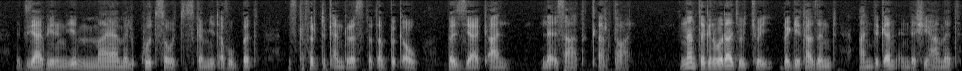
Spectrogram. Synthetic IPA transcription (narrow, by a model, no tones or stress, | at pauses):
ʔɨɡzjaβhe̞ɾɨnjɛmmːajaməlkʰut̪səwo̞t͡ʃːɨskʰəmːit̪ʼəfubːət̪ | ʔɨskʰəfɨɾd̪kʼənd̪ɨɾəst̪ʰət̪ʼəbːɨkʼəw | b̥əzjakʼa̰lː | əʔɨsat̪kʼəɾt̪ʰəwa̰l | ʔɨnːant̪ʰəɡɨnwɔd̪ad͡ʒo̞t͡ʃːwɔjbəɡe̞t̪ʰazənd̪ | ʔand̪kʼənɨ̰nd̪əʃɪɦamət̪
